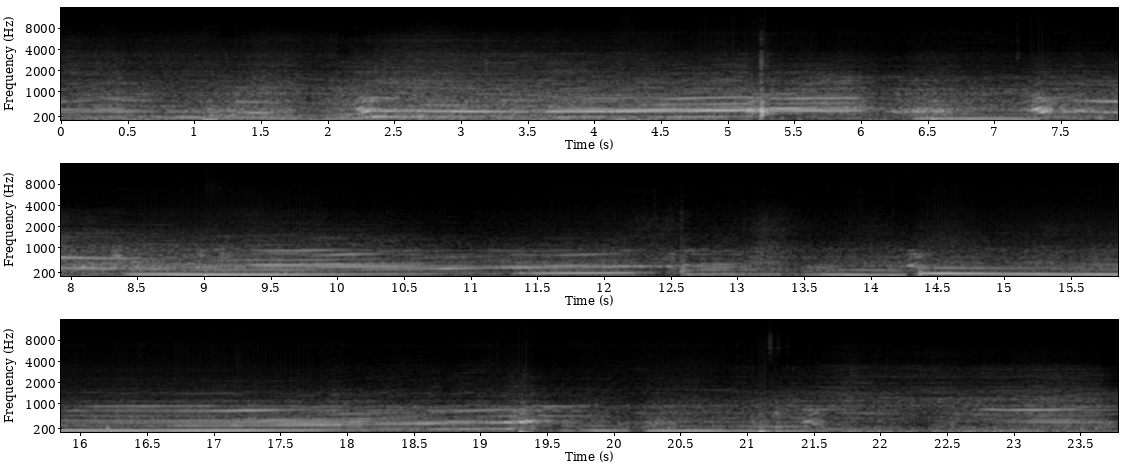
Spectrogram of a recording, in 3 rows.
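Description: A McLaren 750S sports car engine is heard from inside the cabin while driving, its loud, sustained drone rising and falling through revs and gear changes over roughly twenty-four seconds.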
